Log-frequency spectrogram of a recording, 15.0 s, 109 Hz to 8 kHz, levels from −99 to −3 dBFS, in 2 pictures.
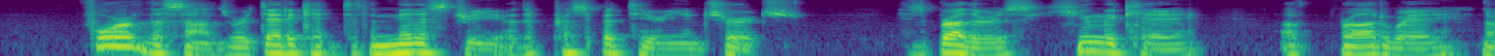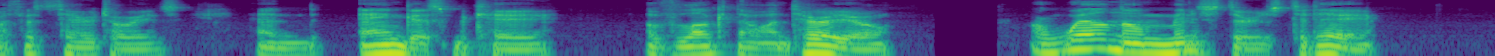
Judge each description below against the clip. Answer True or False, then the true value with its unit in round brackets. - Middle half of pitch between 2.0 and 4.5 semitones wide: False (4.9 semitones)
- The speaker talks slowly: True (130 wpm)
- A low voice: True (115 Hz)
